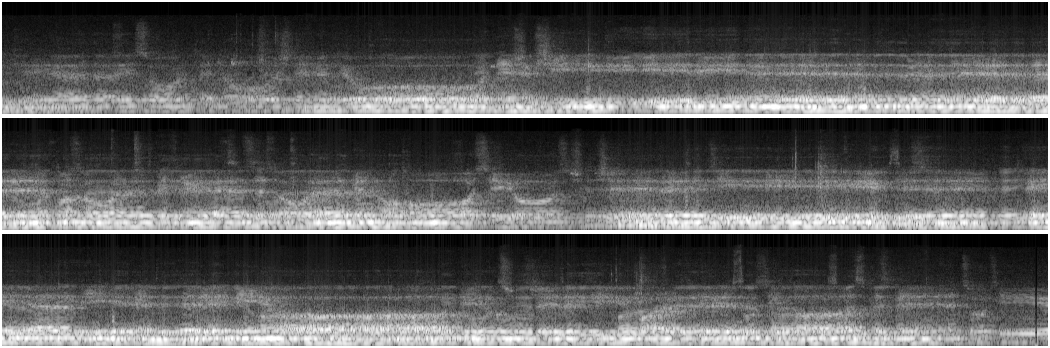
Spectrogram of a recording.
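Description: Coptic Orthodox liturgical chant: voices in unison sing a hymn in long, drawn-out lines. There is a short break about sixteen seconds in, after which a new verse begins.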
